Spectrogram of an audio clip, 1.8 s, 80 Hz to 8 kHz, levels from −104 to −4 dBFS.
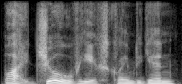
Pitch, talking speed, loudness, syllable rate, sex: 130 Hz, 165 wpm, -19 LUFS, 4.6 syllables/s, male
